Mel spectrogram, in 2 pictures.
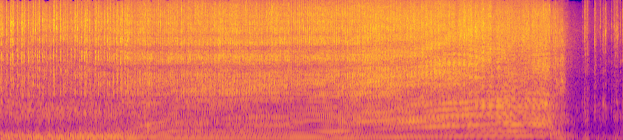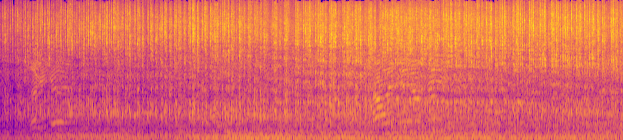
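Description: A race car engine idles with a loud, deep rumble.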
